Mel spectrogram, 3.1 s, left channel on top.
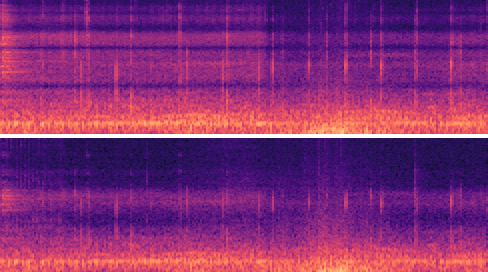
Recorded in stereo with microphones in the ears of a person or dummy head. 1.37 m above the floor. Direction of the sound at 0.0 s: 60° left (ahead or behind).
